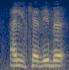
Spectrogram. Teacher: الكذب ما عرفت أنا نطقت باء ولا ميما. فلما تأتي القلقلة توضح الباء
